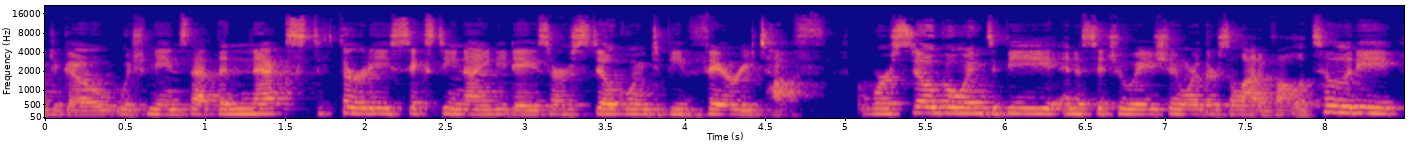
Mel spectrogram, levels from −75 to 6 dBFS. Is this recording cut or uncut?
cut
